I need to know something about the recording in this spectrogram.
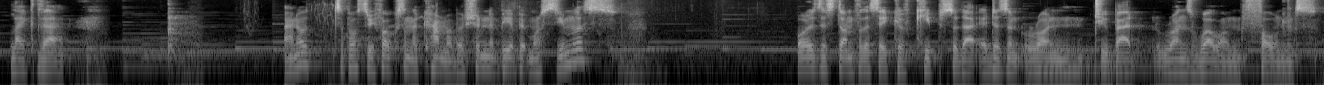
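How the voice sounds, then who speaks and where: A man's voice: on the low side, a little slow, pauses often. A man giving casual playthrough commentary as a game streamer, musing and thinking aloud. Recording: game music behind the voice. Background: faint game music.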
